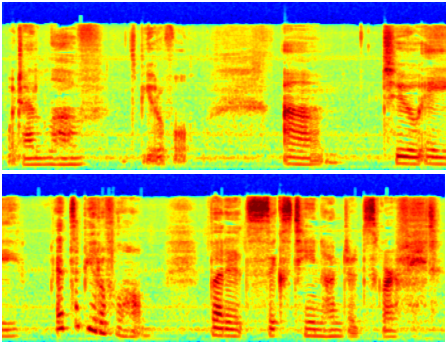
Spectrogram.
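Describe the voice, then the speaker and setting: A woman's voice: deep voice, expressive, takes it slowly, a little hiss or hum. A woman in her thirties talking casually in a rambling, chatty personal vlog, often correcting herself. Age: 30s. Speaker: vlogger.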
